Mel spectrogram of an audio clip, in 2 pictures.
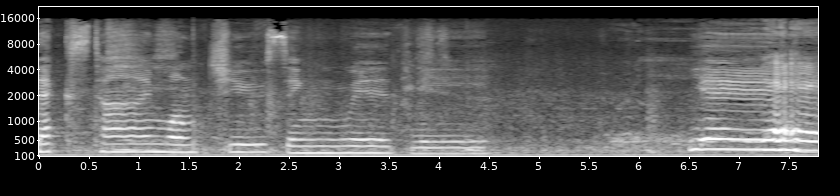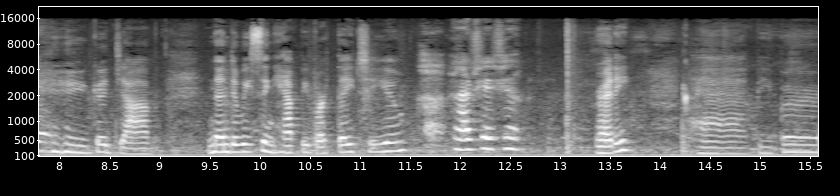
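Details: Adult woman; typical adult speech.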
